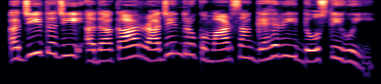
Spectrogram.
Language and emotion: Sindhi, neutral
